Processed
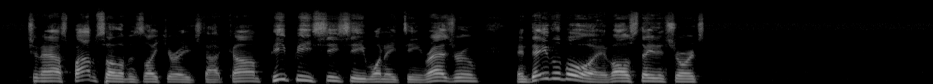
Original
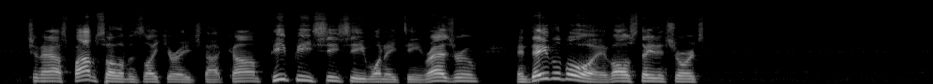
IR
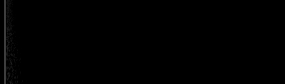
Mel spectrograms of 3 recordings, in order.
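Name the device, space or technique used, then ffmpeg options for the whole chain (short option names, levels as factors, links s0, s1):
over-bright horn tweeter: -af "highshelf=f=4200:t=q:w=1.5:g=14,alimiter=limit=0.15:level=0:latency=1:release=129,volume=0.631"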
